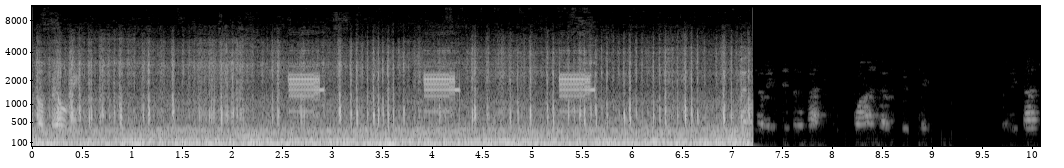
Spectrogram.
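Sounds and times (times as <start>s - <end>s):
radio static: 0.0s - 7.2s
steady rumble and crackle: 0.0s - 7.2s
data tone bursts: 2.6s - 3.1s, 3.9s - 4.4s, 5.2s - 5.7s.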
